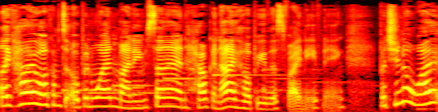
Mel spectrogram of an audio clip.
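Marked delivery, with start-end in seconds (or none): 0.1-3.5 put-on, acted customer service voice. Co-host shows the voice she caught herself slipping into, customer service voice. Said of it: "I caught myself slipping into my customer service voice".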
